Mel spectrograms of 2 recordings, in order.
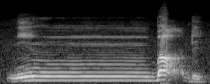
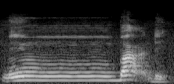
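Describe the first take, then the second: The two takes are said the same way.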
